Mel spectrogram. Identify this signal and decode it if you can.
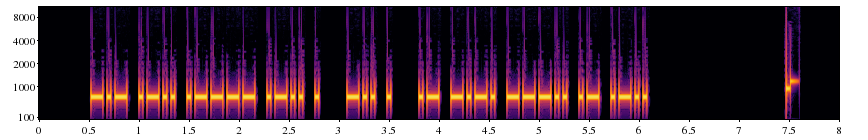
Morse code, heard as a keyed tone, about 30 wpm, 700 Hz. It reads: KL1LE DE AC8AL
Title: USA Callsign DE Callsign - 5 Characters - 30wpm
